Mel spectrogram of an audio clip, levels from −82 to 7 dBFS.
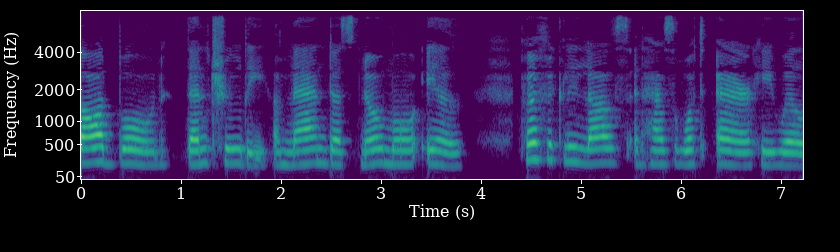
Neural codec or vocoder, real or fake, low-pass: none; real; 7.2 kHz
